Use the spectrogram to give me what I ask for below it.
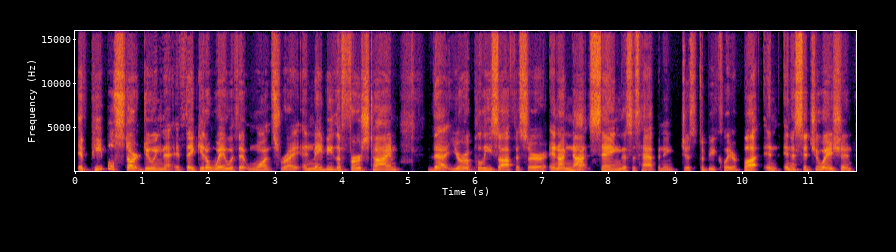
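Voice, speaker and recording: A man's voice: a little high, very animated, moderate pace, fairly bright tone. A man co-hosting a livestreamed podcast, chatting casually and rambling with restarts into a desk mic that has a slight metallic ring. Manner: rambling, restarts mid-thought. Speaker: podcast co-host.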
